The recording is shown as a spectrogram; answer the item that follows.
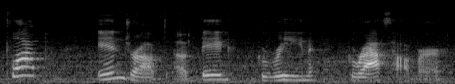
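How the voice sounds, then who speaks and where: A woman teacher reading a children's picture book aloud, expressive, with chatty asides to young listeners. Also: medium pitch, extremely slow, a little hiss or hum, rough recording.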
